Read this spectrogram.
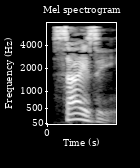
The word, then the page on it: sizy: British English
